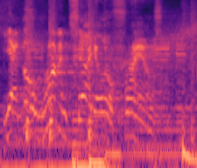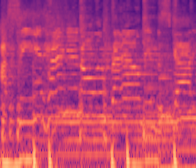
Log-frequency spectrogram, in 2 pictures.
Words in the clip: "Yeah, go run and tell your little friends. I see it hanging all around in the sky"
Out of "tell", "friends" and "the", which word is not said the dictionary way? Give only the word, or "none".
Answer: none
